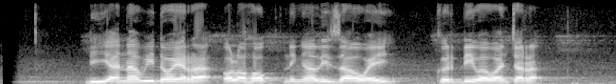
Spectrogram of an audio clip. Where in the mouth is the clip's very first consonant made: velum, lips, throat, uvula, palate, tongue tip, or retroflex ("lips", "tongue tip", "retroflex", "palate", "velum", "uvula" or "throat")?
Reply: tongue tip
